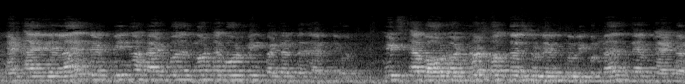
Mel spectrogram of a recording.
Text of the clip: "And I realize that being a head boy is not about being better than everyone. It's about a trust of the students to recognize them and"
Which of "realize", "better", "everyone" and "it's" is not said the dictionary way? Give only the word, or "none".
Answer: everyone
